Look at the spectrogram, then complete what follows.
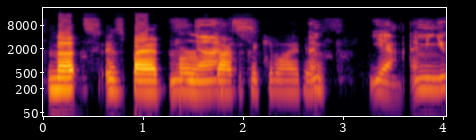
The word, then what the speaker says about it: diverticulitis: Diverticulitis.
